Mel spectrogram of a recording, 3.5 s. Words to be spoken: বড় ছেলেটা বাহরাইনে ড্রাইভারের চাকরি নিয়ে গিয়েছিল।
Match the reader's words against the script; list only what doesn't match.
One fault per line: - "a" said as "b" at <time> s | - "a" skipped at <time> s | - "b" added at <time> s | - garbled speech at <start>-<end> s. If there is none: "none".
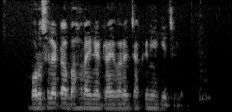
none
